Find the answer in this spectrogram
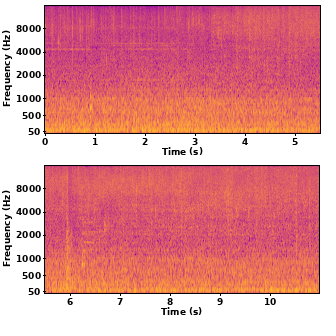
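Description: Baby turnips and potatoes sizzling steadily in hot oil in sauté pans on a gas range, with one light knock of a pan or utensil about six seconds in.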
